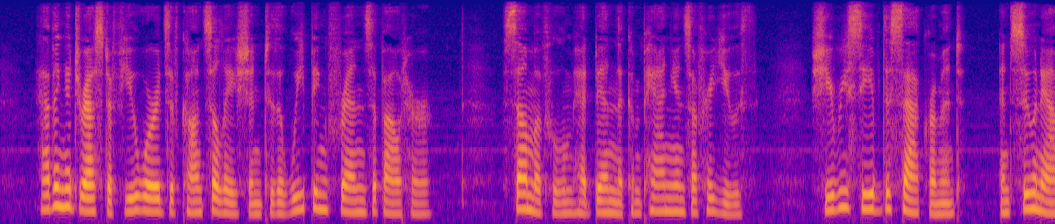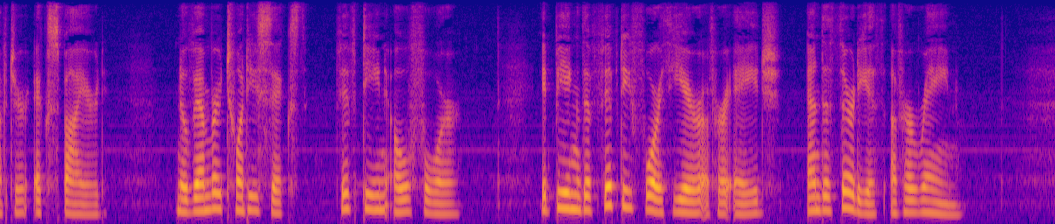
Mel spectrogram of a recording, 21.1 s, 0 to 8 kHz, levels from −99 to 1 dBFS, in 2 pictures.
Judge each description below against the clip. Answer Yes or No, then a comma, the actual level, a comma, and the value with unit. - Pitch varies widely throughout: No, average, 4.3 semitones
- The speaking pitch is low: No, medium, 165 Hz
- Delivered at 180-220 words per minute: No, average, 140 wpm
